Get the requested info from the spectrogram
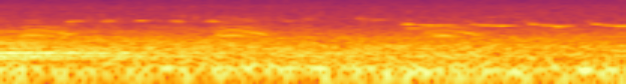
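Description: Birds chirping, a quick series of short rising-and-falling calls repeating through the moment, over soft background music that fades out.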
